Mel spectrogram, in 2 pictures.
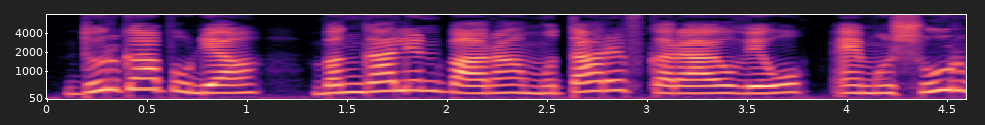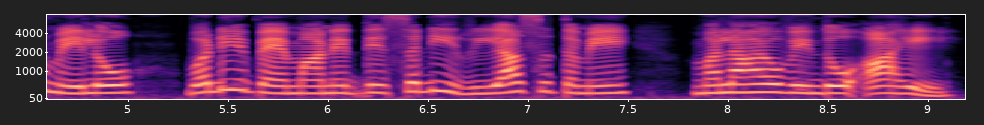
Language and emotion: Sindhi, neutral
